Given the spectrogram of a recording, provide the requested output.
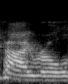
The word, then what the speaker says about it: chiral: I've also heard someone say, well, somebody says corral. And I'm like, I don't know. I learned chiral, so I'm sticking with it. Okay. Yeah. Like Cairo. Yeah, but it's spelled different.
